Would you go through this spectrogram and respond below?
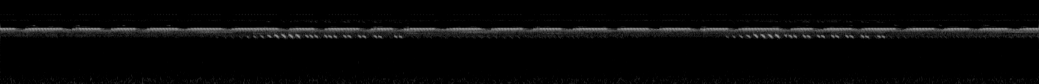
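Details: Crickets singing in darkness with fireflies flying, a continuous high shrill trill pulsed in rapid bursts, plus two brief lower rattling trills from another cricket, otherwise quiet.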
